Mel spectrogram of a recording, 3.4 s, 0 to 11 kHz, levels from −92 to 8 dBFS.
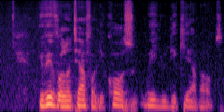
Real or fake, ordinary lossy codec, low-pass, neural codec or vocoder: fake; none; none; vocoder, 22.05 kHz, 80 mel bands, WaveNeXt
